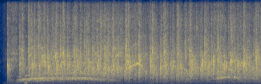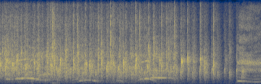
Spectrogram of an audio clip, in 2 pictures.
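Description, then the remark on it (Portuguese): A crowd applauds loudly and steadily, dense clapping filling the whole stretch, with rising and falling cheers and whoops breaking through before the noise starts to thin at the end. “Eu quero ouvir o barulho da plateia.”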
